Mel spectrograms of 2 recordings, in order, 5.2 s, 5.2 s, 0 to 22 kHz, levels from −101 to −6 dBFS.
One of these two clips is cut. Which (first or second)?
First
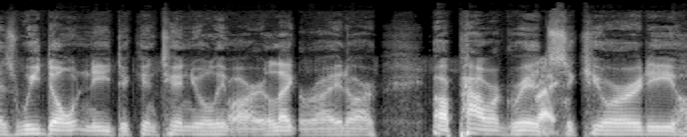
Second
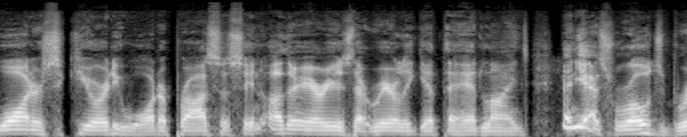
first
